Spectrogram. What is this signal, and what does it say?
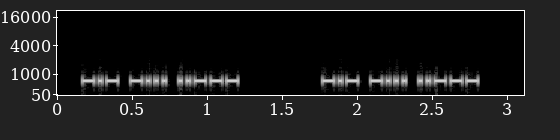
Morse code, heard as a keyed tone, about 46 wpm, 700 Hz. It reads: KB2 KB2
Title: USA Call Sign Prefixes - Repeated 2x - 45wpm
